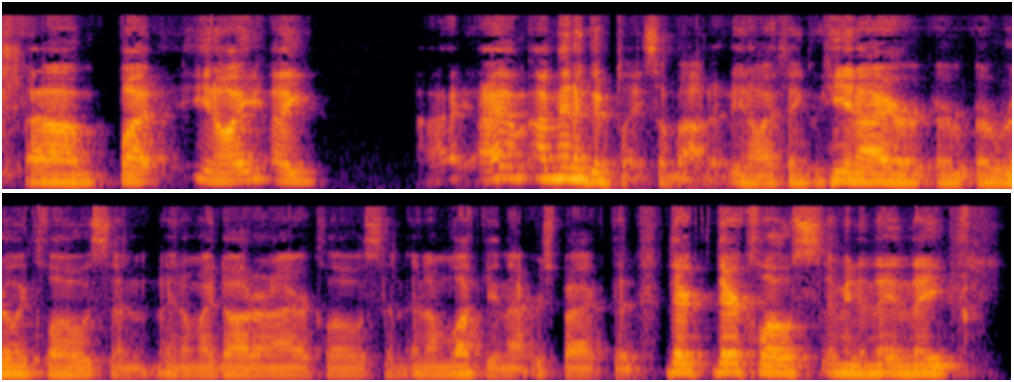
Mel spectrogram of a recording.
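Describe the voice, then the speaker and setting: With an American accent, a man talks at a fairly quick pace in a bright, sharp tone, his fairly high pitch paired with big swings in loudness. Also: ordinary pitch variation. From Massachusetts, near Boston. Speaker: author and father. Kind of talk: interview. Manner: halting, many repeated words.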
